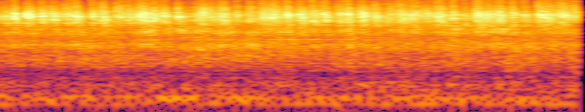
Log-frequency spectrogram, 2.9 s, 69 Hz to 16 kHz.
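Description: A 1972 Plymouth Cuda idles loudly and close up, a steady, dense rumble with a constant low throb and no talk over it.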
